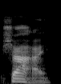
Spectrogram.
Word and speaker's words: Chi: boy and printer bow Chi pronounced shy by the way is the argot for Chicago a favorite device of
